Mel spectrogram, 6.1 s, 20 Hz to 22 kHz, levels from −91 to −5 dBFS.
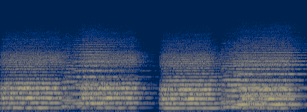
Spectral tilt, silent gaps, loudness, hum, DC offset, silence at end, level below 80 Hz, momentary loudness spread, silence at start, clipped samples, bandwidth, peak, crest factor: -6.5 dB/octave; none; -36 LUFS; none; under 0.1%; 0 s; -76 dBFS; 8 LU; 0 s; under 0.1%; 11 kHz; -22 dBFS; 14 dB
